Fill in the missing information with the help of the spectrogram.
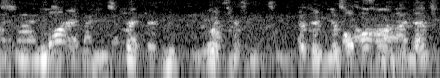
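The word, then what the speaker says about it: Morice: It is, because there's, and he doesn't pronounce it Maurice, and I know Michael Person knows this. Morris Gift. People want to say it's Maurice Gift, it's Morris Gift.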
